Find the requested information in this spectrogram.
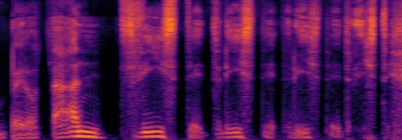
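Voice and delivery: slow, sinking into a hushed whisper on each triste; fading to a whisper. Retold or imitated. Preacher mocking the sad revival song, fading to a whisper. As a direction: let triste die away to a breath.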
